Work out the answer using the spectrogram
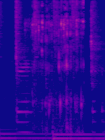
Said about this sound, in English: Let me sip on some of this water.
